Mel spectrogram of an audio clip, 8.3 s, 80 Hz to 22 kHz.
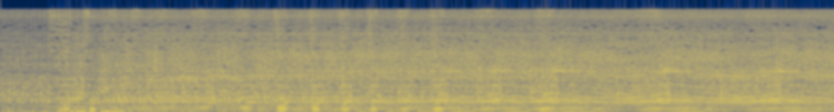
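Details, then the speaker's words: Daihatsu Xenia 1.0 at high rpm after an ISC reset and oil change: a coarse krang-krang gear rattle rising with rpm. This is normal noise from the balancer on the primary and secondary gears. "nih dengar to krang krang krang gitu ya memang suaranya gitu kalau Senia 1000 yo"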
